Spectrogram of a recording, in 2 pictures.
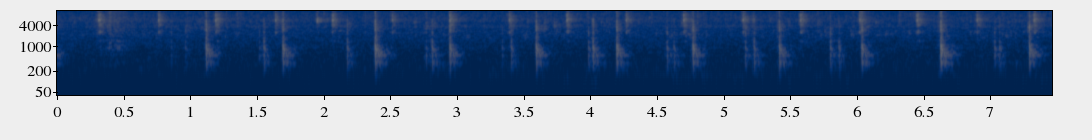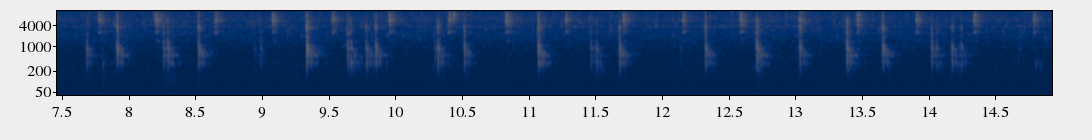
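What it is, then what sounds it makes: Hardcover journal cover, fingernail tapping. Fingernails tap the front cover of a striped hardcover journal with cardboard covers, held upright, in quick succession. Each tap is a short, dry click with a papery body around 340 Hz and a brief bright edge that dies away almost instantly. The taps come in a steady, uneven stream over a quiet background.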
